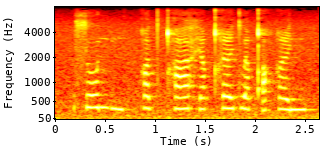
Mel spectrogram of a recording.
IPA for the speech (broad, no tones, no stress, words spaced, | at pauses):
sonʲʌnʲ | qʌt qʰahe qʰitweqʼʌ qinʲ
